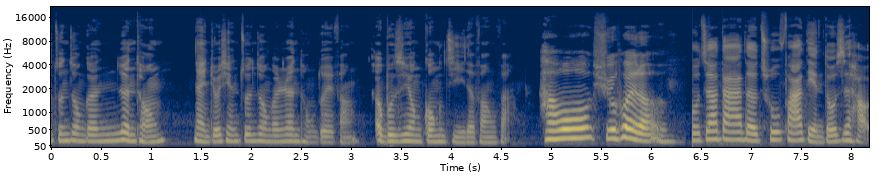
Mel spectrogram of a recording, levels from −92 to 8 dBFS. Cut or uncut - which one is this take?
uncut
